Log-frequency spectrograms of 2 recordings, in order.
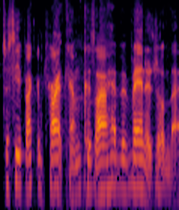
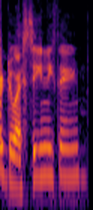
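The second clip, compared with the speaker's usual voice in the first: normal talking voice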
